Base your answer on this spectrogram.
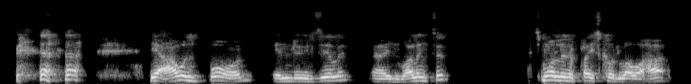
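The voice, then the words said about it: Australian accent. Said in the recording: “slight accents ... You have the cool Aussie accent”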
